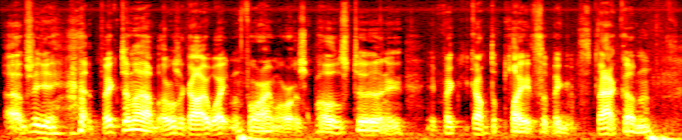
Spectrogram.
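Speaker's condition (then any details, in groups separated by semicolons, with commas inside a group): Spasmodic dysphonia; involuntary laryngeal muscle spasms, cause unknown; about 15 years since onset, botox into vocal cords six-monthly; voice breaks, strained, strangled, breathy after botox, tightens before injection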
